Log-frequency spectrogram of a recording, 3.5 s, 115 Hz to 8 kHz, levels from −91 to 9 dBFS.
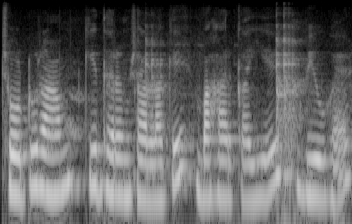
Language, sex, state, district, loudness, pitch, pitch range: Hindi, female, Haryana, Rohtak, -18 LUFS, 205 Hz, 190-235 Hz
